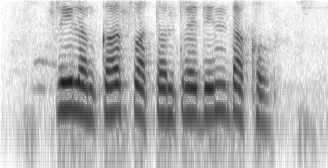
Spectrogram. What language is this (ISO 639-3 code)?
mar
